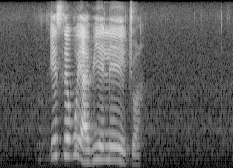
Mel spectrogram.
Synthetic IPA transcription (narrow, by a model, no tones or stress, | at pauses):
ɪsɪɣʊjabieleːt͡ʃʼwa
